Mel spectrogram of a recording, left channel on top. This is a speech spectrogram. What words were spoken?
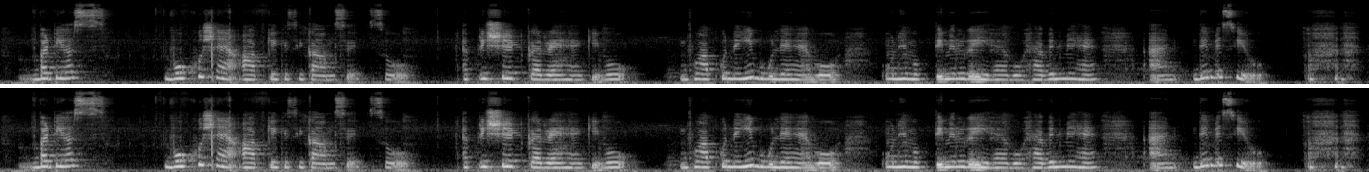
बट यस, वो खुश हैं आपके किसी काम से। सो अप्रिशिएट कर रहे हैं कि वो आपको नहीं भूले हैं, वो उन्हें मुक्ति मिल गई है, वो हेवन में है and they miss you.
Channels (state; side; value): quieter; left; 3.1 dB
